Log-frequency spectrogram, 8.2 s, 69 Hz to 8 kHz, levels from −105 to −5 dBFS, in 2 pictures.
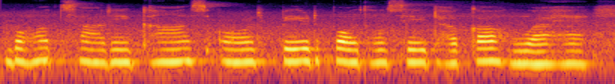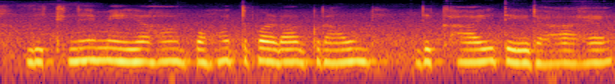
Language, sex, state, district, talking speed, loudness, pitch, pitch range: Hindi, male, Chhattisgarh, Raipur, 145 wpm, -16 LUFS, 245 Hz, 235-255 Hz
